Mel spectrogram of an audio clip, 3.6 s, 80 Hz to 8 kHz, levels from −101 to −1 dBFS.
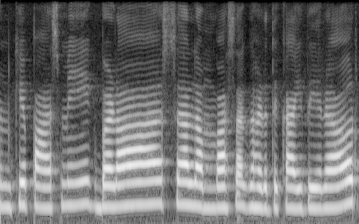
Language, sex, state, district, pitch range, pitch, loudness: Hindi, female, Uttar Pradesh, Jyotiba Phule Nagar, 230-260 Hz, 240 Hz, -14 LUFS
